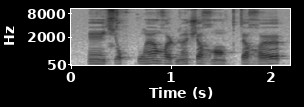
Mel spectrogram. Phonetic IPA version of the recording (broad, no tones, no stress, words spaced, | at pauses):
ẽɕɔf kwœ̃ʁœ ɖœ̃ʃə ʁɔ̃ktəʁœ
